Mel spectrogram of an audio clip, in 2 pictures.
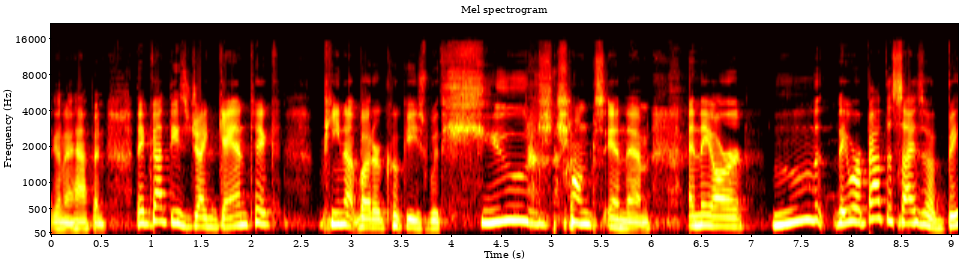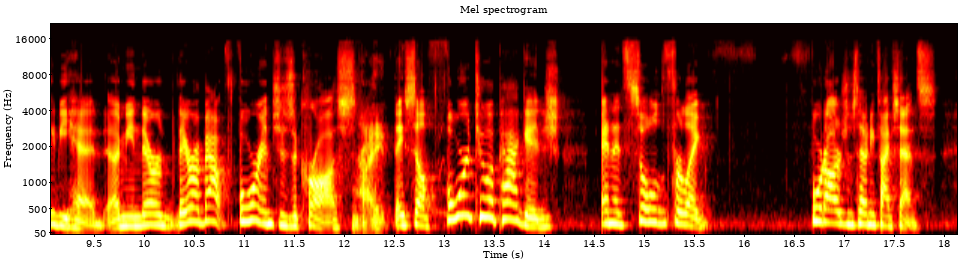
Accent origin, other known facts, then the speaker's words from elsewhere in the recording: New Jersey, United States; moved away; also born or lived in Camden, New Jersey; I grew up in New Jersey and I lived in Camden for nine years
